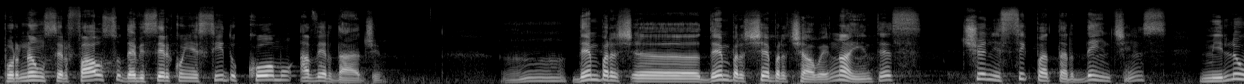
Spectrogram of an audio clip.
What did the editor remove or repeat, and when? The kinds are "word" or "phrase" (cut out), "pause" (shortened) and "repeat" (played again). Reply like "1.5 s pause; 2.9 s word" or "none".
5.7 s pause; 9.5 s word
